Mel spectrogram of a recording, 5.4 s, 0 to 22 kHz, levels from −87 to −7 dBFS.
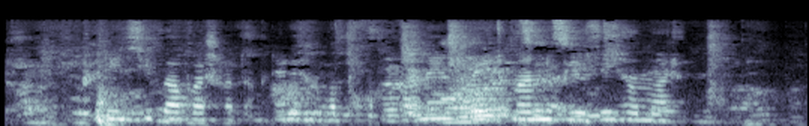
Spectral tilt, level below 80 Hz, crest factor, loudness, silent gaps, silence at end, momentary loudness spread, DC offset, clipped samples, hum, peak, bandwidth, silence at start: -4 dB/octave; -42 dBFS; 18 dB; -18 LUFS; none; 0.25 s; 16 LU; under 0.1%; under 0.1%; none; 0 dBFS; 11.5 kHz; 0.05 s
